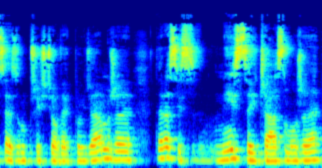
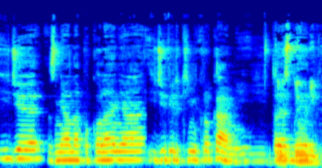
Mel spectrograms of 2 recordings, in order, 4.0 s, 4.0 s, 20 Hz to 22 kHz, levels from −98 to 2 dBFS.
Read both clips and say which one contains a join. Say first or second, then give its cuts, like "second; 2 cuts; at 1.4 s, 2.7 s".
second; 1 cut; at 1.8 s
